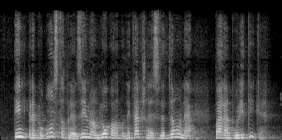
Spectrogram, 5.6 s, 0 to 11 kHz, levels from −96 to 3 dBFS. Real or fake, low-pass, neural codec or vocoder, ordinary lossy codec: fake; 9.9 kHz; codec, 24 kHz, 0.9 kbps, WavTokenizer, medium music audio release; AAC, 64 kbps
